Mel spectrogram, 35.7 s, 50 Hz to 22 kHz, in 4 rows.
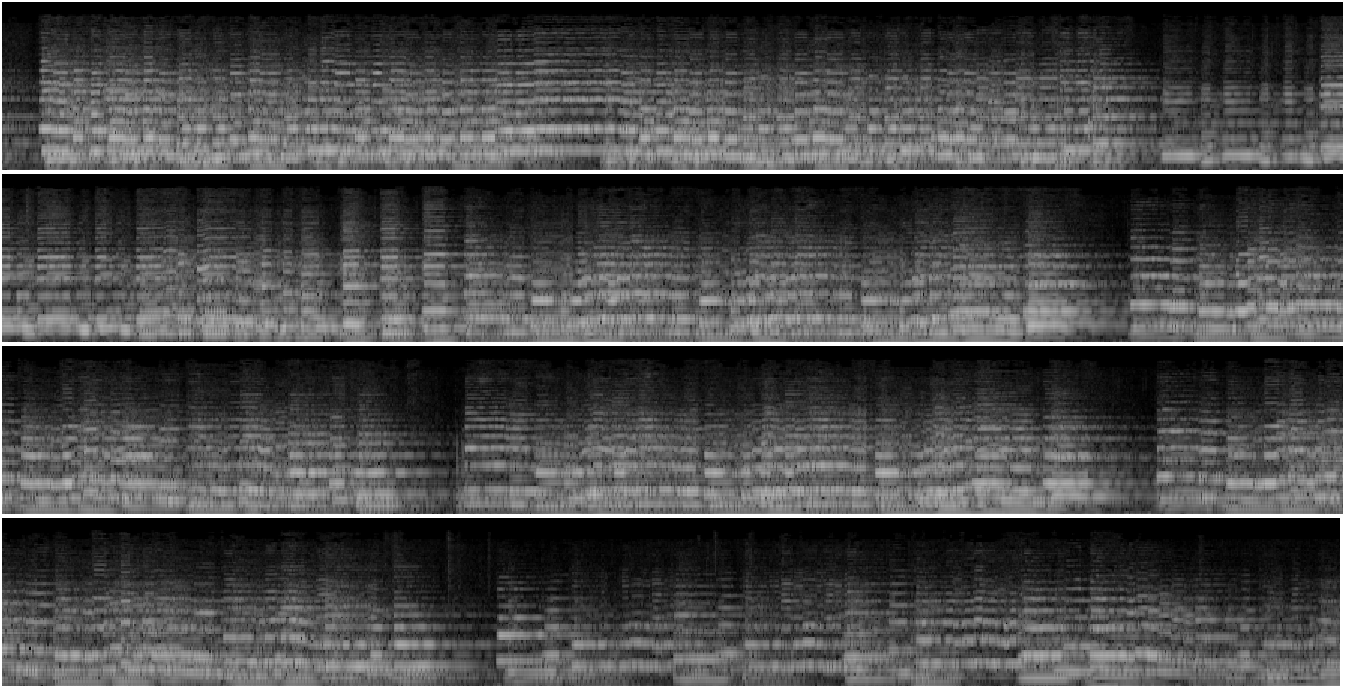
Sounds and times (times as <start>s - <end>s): Brass instrument: 0.0s - 35.7s
Saxophone: 0.0s - 35.7s.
